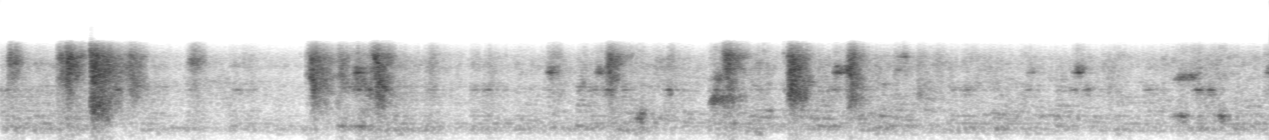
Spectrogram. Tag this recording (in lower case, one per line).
music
